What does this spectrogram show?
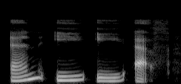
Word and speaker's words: NIF: Pronounce NIF as letters, n e e f.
